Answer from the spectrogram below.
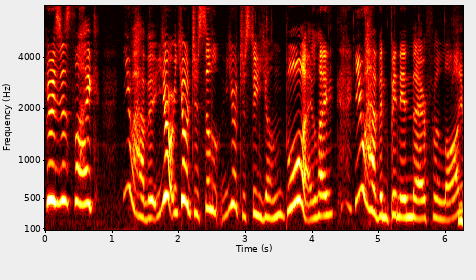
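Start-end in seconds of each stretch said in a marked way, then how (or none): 1.2-6.3 exaggerated put-on British accent, laid on thick. Retelling what a character said to a young boy: imitating in an overly British accent. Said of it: "he's not that British".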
